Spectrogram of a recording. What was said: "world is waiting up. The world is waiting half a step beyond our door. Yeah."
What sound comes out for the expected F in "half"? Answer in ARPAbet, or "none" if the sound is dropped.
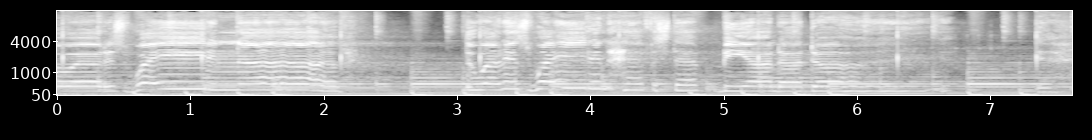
F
